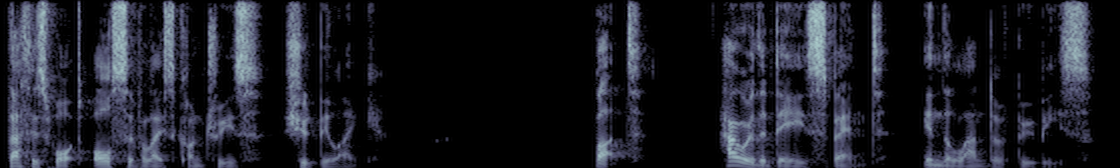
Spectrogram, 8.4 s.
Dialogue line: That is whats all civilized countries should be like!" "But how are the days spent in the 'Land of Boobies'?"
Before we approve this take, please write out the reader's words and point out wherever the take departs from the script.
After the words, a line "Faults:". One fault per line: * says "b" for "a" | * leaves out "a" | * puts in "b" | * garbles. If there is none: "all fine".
That is what all civilized countries should be like!" "But how are the days spent in the 'Land of Boobies'?"
Faults:
* says "what" for "whats"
